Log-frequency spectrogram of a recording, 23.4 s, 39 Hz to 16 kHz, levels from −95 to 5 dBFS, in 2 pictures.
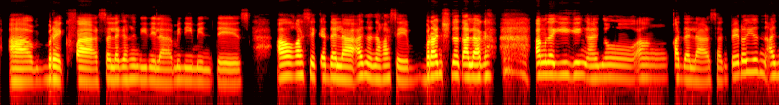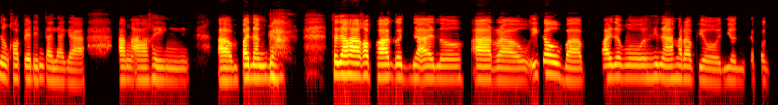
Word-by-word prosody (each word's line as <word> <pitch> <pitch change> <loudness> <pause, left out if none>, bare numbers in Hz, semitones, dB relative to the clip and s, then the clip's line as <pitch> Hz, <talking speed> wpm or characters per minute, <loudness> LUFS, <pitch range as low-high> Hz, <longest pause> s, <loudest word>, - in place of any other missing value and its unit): um, 160 0 +4 0.2
breakfast 165 -2 +3
talagang 175 0 -3
hindi 170 0 -8
nila 155 -2 -5
minimintis. 150 -3 -8 0.4
Ako 210 +2 +7
kasi 220 -1 -1
kadala 190 -3 +2
ano 205 0 0
na 180 -1 -3
kasi 185 -3 -4
brunch 210 +7 +3
na 220 - +4
talaga, 200 +1 +5 0.7
ang 225 +1 +5
nagiging 225 0 -1
ano, 185 -1 -6
ang 190 0 -6 0.3
kadalasan. 165 -2 -5
Pero 220 +4 -1
'yun 260 -1 -6
ano, 210 -1 -3
kape 185 -1 -5
rin 180 +2 -10
talaga 155 -4 -7 0.5
ang 175 0 0
aking, 170 -2 -7 0.5
um, 165 0 +5
panangga 195 +1 +2 0.8
sa 225 - +3
nakakapagod 210 -3 +6
na 185 -1 +1
ano 180 0 -8 0.4
araw. 165 -2 0
Ikaw 230 +3 +2
ba, 165 -2 -2 0.3
paano 190 +2 0
mo 190 0 -10 0.2
hinaharap 185 -2 -3
'yun, 155 -3 -10
'yun 165 -1 -10 0.2
kapag 165 -3 -18
180 Hz, 110 wpm, -23 LUFS, 165-200 Hz, 0.8 s, Ako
